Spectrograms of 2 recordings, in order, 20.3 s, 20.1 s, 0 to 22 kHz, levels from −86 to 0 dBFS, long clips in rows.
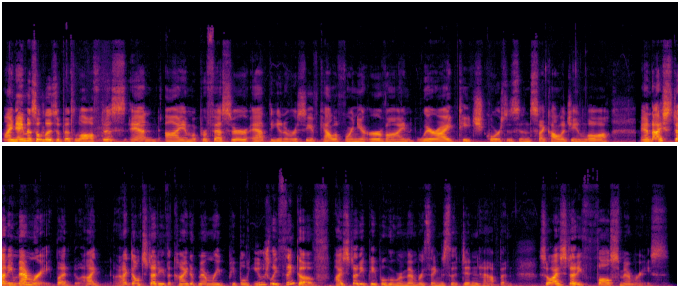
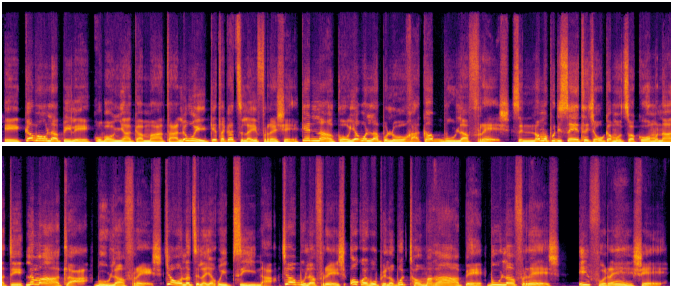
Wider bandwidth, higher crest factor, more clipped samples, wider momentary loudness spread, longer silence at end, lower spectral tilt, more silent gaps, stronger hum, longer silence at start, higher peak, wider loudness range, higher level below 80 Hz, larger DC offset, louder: about the same, 18.5 kHz vs over 20 kHz; first, 22 dB vs 12 dB; neither; first, 12 LU vs 4 LU; about the same, 0.1 s vs 0.1 s; about the same, -4 dB/octave vs -5 dB/octave; neither; neither; about the same, 0 s vs 0.05 s; second, -4 dBFS vs 0 dBFS; first, 5 LU vs 1 LU; about the same, -48 dBFS vs -48 dBFS; neither; second, -25 LUFS vs -12 LUFS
